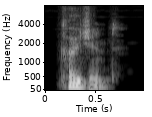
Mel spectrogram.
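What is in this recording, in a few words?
"cogent", Australian English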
